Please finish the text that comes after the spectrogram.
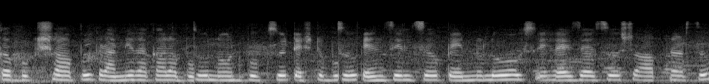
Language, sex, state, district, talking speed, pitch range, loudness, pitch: Telugu, female, Andhra Pradesh, Anantapur, 145 wpm, 195-210 Hz, -15 LUFS, 205 Hz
